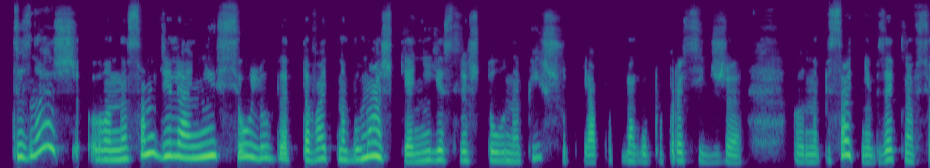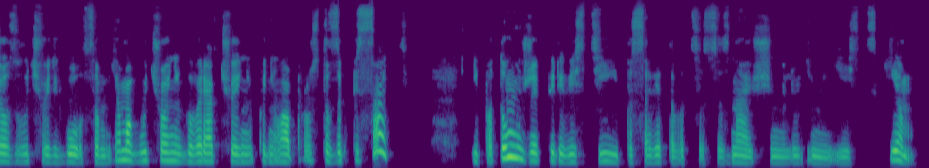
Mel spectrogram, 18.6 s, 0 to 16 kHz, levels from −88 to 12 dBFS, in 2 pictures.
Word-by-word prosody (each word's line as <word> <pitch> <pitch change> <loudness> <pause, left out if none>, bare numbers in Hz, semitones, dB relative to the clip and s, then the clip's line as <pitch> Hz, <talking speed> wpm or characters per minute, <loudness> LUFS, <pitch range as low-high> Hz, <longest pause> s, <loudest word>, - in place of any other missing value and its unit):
Ты 270 - +5
знаешь, 425 - +2
э, 445 0 -8
на 205 +2 +4
самом 315 +8 +4
деле, 280 0 +6
они 255 +4 +7
всё 275 -1 +1
любят 240 -1 0
давать 220 +3 +1
на 205 - +2
бумажке. 220 -3 +4
Они, 180 +4 -1
если 195 -1 -1
что, 180 0 -3
напишут, 180 +9 -7
я 155 0 +1
поп - - -21
могу 165 -2 -5
попросить 180 -4 -7
же, 155 -2 -4 0.5
э, - - -4
написать, 160 - +1
не 155 - -2
обязательно 180 +2 -1
всё 170 -2 -1
озвучивать 155 -1 -7
голосом, 155 -1 -1
я 195 - -1
могу- 185 -2 +3
чё 185 +1 -1
они 180 -2 0
говорят, 170 +1 +1
чё 165 - -3
я 160 - +1
не 160 0 -3
поняла- 160 -1 0
просто - - -7
записать, 350 -3 -2 0.6
и - - -6
потом 245 +2 +6
уже 180 -5 0
перевести 160 0 -4
и - - -5
посоветоваться 145 -2 -7
со 135 - -11
знающими 140 -2 -4
людьми, 140 -2 -7
есть 130 -1 -10
с - - -17
кем. - - +1
180 Hz, 165 wpm, -24 LUFS, 155-235 Hz, 0.6 s, они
